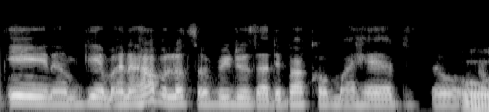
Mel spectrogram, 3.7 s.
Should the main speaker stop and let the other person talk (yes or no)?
yes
